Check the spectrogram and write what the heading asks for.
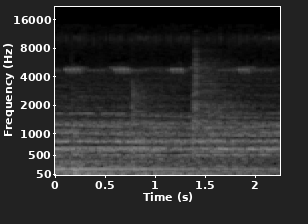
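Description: Crickets chirping about twice a second, a short high chirp each time, over a steady low drone.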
